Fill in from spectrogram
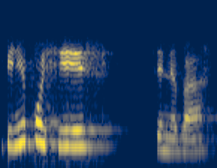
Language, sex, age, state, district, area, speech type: Bodo, female, 45-60, Assam, Baksa, rural, conversation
